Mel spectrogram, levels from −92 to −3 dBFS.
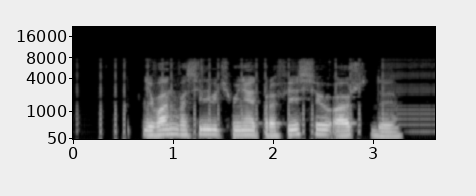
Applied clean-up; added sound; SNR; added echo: classical method spectral subtraction.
